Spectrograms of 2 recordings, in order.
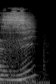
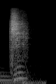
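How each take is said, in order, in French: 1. La syllabe commence par un z simple. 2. La syllabe commence par un son j. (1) "ça fait pas zi" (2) "mais ça fait ji, avec un D prononcé"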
